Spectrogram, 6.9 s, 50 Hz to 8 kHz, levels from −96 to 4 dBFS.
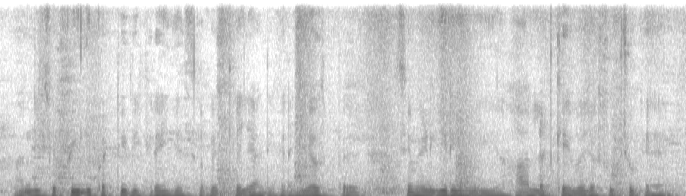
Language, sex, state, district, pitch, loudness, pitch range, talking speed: Hindi, male, Chhattisgarh, Raigarh, 100 Hz, -43 LUFS, 100-105 Hz, 210 wpm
